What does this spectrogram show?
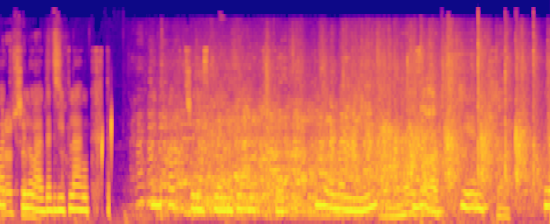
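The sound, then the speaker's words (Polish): A crowd-laughter sound effect played from a sound pad: a burst of crowd laughter with sharp, rhythmic voiced cackles, then a dense, loud wash of many voices laughing and clapping that continues steadily to the end. “Ale dobrze, to słuchaj, z drugiej strony zaraz cię wyśmieją.”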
